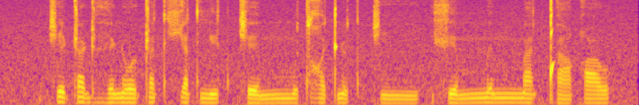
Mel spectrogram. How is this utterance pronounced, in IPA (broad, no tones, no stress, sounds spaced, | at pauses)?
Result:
c i ʈ ɐ ɖʱ e ɳ o ʈ ɐ t ç a t lʲ ɨ t c e mː u t ʁ ɵ t ɳ ʉ t c i | xʲ ɐ mː e mː a ǃ a q o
